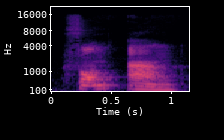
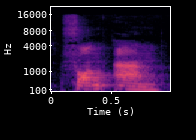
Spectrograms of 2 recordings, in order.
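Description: No difference in how they are said.

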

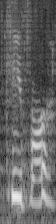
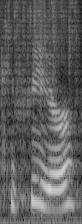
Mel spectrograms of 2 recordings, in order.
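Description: First: Kefir is said the American way. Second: Kefir is said the Russian way.

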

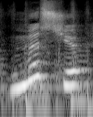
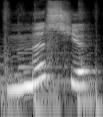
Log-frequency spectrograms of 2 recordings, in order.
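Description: Both takes have the same delivery.

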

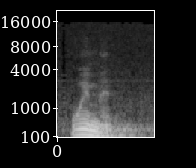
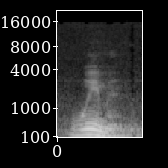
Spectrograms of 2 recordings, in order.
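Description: The two takes are said the same way.

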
